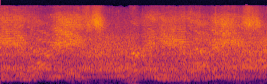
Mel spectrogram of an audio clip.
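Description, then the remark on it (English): A large stadium crowd roars and chants in a dense, continuous wall of voices, steady and loud throughout with no single speaker standing out. “What's the crowd chanting?”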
